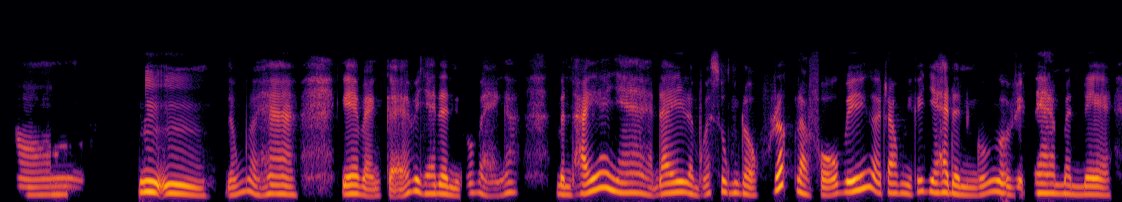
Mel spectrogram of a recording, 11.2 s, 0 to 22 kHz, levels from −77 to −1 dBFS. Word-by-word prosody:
À. 160 - -7 1.2
Ừm, 210 -2 +7
ừm, 165 -5 +3 0.2
đúng 155 +7 -5
rồi 210 -8 -4
ha. 170 0 0 0.5
Nghe 170 0 +5
bạn 130 -4 -2
kể 135 +7 -2
về 225 +1 +2
gia 175 -2 -2
đình 165 -4 +2
của 190 - -9
bạn 145 -7 -8
á, 200 +1 -5 0.4
mình 160 -2 -1
thấy 185 +9 +3
á 290 - +3
nha, 190 - 0
đây 190 +5 +2
là 180 - 0
một 145 - -9
cái 170 - -5
xung 195 -2 -3
đột 150 -5 -2
rất 275 -2 +3
là 190 -4 +2
phổ 150 +2 -1
biến 225 +9 +4
ở 235 - 0
trong 185 -1 -2
những 165 - -4
cái 215 0 -2
gia 200 -2 +2
đình 155 -5 0
của 160 +3 -3
người 200 -5 0
Việt - - -4
Nam 185 -2 +1
mình 165 -3 -4
nè. 160 -2 +2
175 Hz, 220 wpm, -22 LUFS, 160-195 Hz, 1.2 s, Ừm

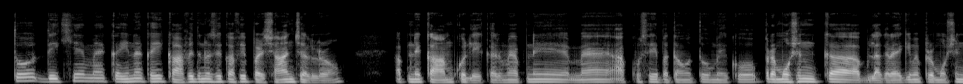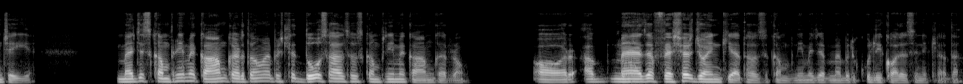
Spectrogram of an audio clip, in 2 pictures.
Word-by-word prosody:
तो 165 +1 0
देखिए 135 +4 -1
मैं 150 -1 -4
कहीं 130 -1 0
न 145 +2 0
कहीं 135 +1 0
काफ़ी 110 +4 +2
दिनों 130 0 0
से - - +2
काफ़ी 120 +1 0
परेशान 110 +1 +1
चल 115 -5 -1
रहा 95 0 -4
हूँ, 115 +7 -11 0.5
अपने 120 -1 -1
काम 105 -1 +1
को - - +1
लेकर, 95 0 -4
मैं 105 +1 -4
अपने 115 0 -2
मैं 105 +1 -4 0.2
आपको 115 - -4
सही 120 +1 -3
बताऊँ 105 0 -5
तो 115 -1 -5
मेरे 105 -1 -6
को 115 +3 -4
प्रमोशन 120 +3 +2
का 125 -2 +4 0.2
अब 100 0 -3
लग 95 0 -1
रहा 100 0 +1
है 100 - -3
कि 110 - -4
मैं 110 - -2
प्रमोशन 105 +2 -3
चाहिए। 95 -1 -4 0.9
मैं 125 +1 +5
जिस 155 -1 -1
कंपनी 140 +3 +3
में 160 -1 +1
काम 135 +2 +5
करता 135 -1 +2
हूँ, 145 - +1
मैं 155 - 0
पिछले 140 +2 -3
2 135 +4 +6
साल 140 -1 +3
से 135 - -2
उस 130 - -5
कंपनी 120 +1 -2
में 120 0 0
काम 100 0 -3
कर - - -7
रहा - - -9
हूँ - - -19 0.7
और 110 +1 +1
अब 125 0 -2
मैं 130 0 +6
एज़ 130 +3 +5
अ, - - +7
फ्रेशर 130 +3 +5
जॉइन 115 -2 +4
किया - - +1
था 105 - -4
उस 95 -2 -8
कंपनी 95 0 -9
में, 100 0 -7
जब 100 -2 -5
मैं 95 -1 -8
बिल्कुल 100 +2 -8
ही 105 - -3
कॉलेज 95 -1 -3
से 95 - -11
निकला 90 -3 -13
था। - - -19
115 Hz, 235 wpm, -22 LUFS, 105-130 Hz, 0.9 s, अ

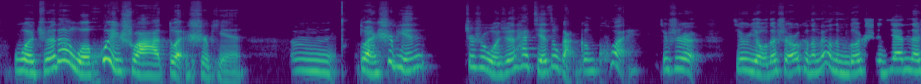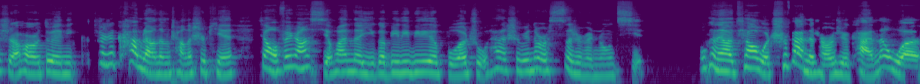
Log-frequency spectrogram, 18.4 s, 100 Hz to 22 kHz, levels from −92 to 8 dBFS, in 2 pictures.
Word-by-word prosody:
我 245 -3 +4
觉 245 +6 +1
得 450 -3 +4
我 195 - +5
会 - - +4
刷 190 -6 +6
短 325 0 +2
视 - - -7
频， - - -13 0.5
嗯， 240 -3 -7 0.2
短 235 -5 +5
视 215 - -2
频， 300 +2 -4 0.4
就 310 - -6
是 295 - -5
我 235 -8 0
觉 215 - -2
得 240 - 0
它 325 +3 -2
节 230 -9 -1
奏 310 +6 -5
感 - - -3
更 240 0 -7
快， 245 -1 -6 0.2
就 255 - -11
是 260 -1 -3 0.3
就 255 0 -4
是 255 - -3
有 205 -5 +1
的 215 +3 -1
时 230 - 0
候 230 - +2
可 240 -2 -7
能 220 - -3
没 - - -3
有 - - -2
那 230 - -4
么 205 -2 -6
多 215 +2 -1
时 - - -15
间 255 +2 0
的 230 -1 -1
时 235 - -1
候 225 - +1
儿， 195 - +2
对， 205 -1 0
你 195 0 -7 0.2
确 375 -2 -5
实 370 - -4
看 405 - +2
不 275 - -3
了 195 - +4
那 195 - -2
么 190 - -8
长 210 -2 -5
的 195 - -3
视 225 +2 -7
频。 200 -3 -5 0.2
像 - - +3
我 - - +5
非 300 +6 -2
常 280 +1 +4
喜 - - -7
欢 225 0 -1
的 220 - -2
一 190 -2 -7
个 200 0 +1
哔 210 +2 -5
哩 215 - -3
哔 - - -7
哩 220 +1 -2
的 210 -2 +2
博 185 -2 -1
主， 195 - -8
他 275 - -6
的 250 - -6
视 245 0 -10
频 235 +1 -3
都 265 0 -1
是 230 - -1
40 230 -4 -6
分 175 -1 -10
钟 175 +1 -11
起， 425 - -16 0.5
我 275 - -10
可 325 - -4
能 - - +2
要 230 -1 +6
挑 280 +4 +6
我 195 - +2
吃 315 - -6
饭 - - +5
儿 - - -2
的 195 - +2
时 195 - -7
候 175 - +2
儿 185 - -2
去 195 -2 -4
看。 175 -2 +3
那 300 - +1
我， 225 -9 +4
230 Hz, 325 characters per minute, -23 LUFS, 200-265 Hz, 0.5 s, 刷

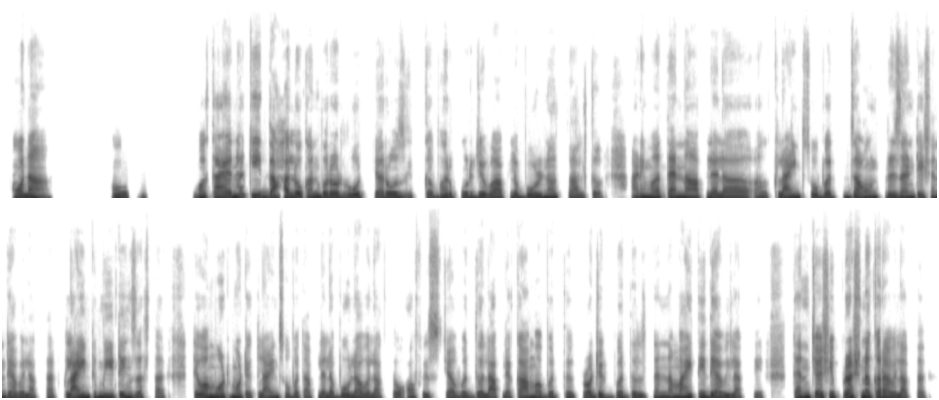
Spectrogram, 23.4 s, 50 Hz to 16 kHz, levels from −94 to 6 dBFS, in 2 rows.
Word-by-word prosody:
हो 285 +3 +2
ना. 300 -2 +4 1.0
हो. 240 +3 +1 0.8
मग 235 +3 +2
काय 260 -1 +2
आहे 270 -1 +2
ना, 250 +6 +4
की 335 -1 +1
10 190 +3 +2
लोकांबरोबर 255 -1 +2
रोजच्या 220 +7 -1
रोज 250 -3 +1
इतकं 240 +4 -7
भरपूर 225 +2 -1
जेव्हा 230 0 +1
आपलं 220 +1 -2
बोलणं 205 +2 +3 0.2
चालतं 180 -4 -5 0.4
आणि 210 +2 +3
मग 225 +2 +5
त्यांना 220 0 +3
आपल्याला 225 +2 -1 0.3
अ, 205 - -6 0.2
क्लायंटसोबत 215 -1 0 0.2
जाऊन 205 -1 +2
प्रेझेंटेशन 205 0 0
द्यावे 185 -1 -1
लागतात, 175 -1 -6
क्लायंट 220 +2 +3
मीटिंग्ज 210 0 +3
असतात, 175 -2 -6 0.4
तेव्हा 230 +2 +3
मोठमोठ्या 235 0 +3
क्लायंटसोबत 215 0 -3
आपल्याला 210 +1 -3
बोलावं 215 0 0
लागतं, 180 -1 -5
ऑफिसच्याबद्दल, 195 -1 -4
आपल्या 185 +2 -3
कामाबद्दल, 195 -2 0
प्रोजेक्टबद्दल, 195 -3 -1
त्यांना 195 -1 +1
माहिती 205 +4 +3
द्यावी 195 -4 +2
लागते. 165 -2 -7 0.4
त्यांच्याशी 225 +2 +2
प्रश्न 245 +1 +4
करावे 205 -5 +2
लागतात. 165 -3 -5
210 Hz, 125 wpm, -23 LUFS, 195-230 Hz, 1.0 s, मग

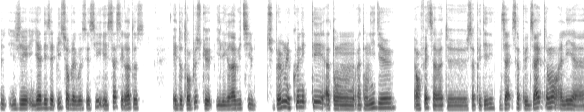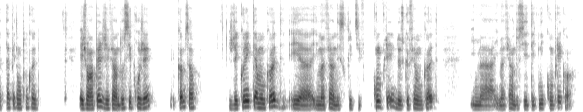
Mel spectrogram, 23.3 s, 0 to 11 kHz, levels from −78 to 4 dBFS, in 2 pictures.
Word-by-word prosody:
E 125 -2 -7
i 115 - -7
j'ai 120 0 +2
il - - -5
y 115 +3 +3
a 120 - +7
des 125 0 -1
API 125 +3 0
sur - - +1
BlackBox 115 0 -1
aussi 120 +8 -2
et 115 - -2
ça 150 +8 0
c'est 150 - -4
gratos 125 +1 0 0.6
et - - +1
d'autant 115 0 0
plus 160 +1 -5
qu'il 120 -2 0 0.2
est 105 - 0
grave 115 +2 +2
utile. 120 -1 -5 0.2
Tu - - -7
peux 125 - +4
même 165 - +3
le 140 - +3
connecter 160 +1 0
à - - +2
ton 110 -3 +1
à 110 - -2
ton 110 0 -2
IDE 135 +1 +1 0.4
et - - -3
en 110 0 +2
fait - - +2
ça 110 -6 +1
va 100 0 +1
te 100 0 -4
ça 100 - -4
peut - - -5
t'aider, 120 +4 -3
dza - - +2
ça - - -2
peut 110 - -2
directement 145 +6 +2
aller, 115 +1 +1
heu, 100 -2 -1
taper 140 -1 -5
dans 130 -1 0
ton 135 - -9
code 130 -2 -2 0.8
et 125 - +6
je 120 - +1
m'en 115 - +7
rappelle, 165 +9 +4
j'ai 120 -3 0
fait 125 - -1
un 110 - +4
dossier 130 +7 0
projet 135 -1 +2 0.5
comme 155 - +3
ça. 140 -2 -1 0.6
Je 115 - -8
l'ai 115 0 +2
connecté 170 0 +6
à - - +8
mon 135 -2 +4
code 170 0 +5 0.2
et 120 -1 +2
heu, - - +2
il 115 - -3
m'a 110 0 +2
fait 140 - -1
un 125 - +4
descriptif 110 0 -6 0.2
complet 170 +1 0
de 120 -7 +1
ce 110 - -8
que 120 - -3
fait 130 - -3
mon 115 -2 0
code. 80 - 0 0.7
Il - - -4
m'a 100 -3 -2
il - - -6
m'a 100 - -2
fait 120 - -7
un 125 - 0
dossier 110 0 -4
technique 125 +3 -4
complet, 115 +7 -4
quoi. - - -8
120 Hz, 235 wpm, -24 LUFS, 110-135 Hz, 0.8 s, à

